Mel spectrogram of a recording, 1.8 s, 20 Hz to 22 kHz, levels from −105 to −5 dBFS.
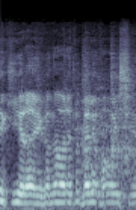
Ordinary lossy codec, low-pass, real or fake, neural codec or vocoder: Opus, 64 kbps; 14.4 kHz; real; none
